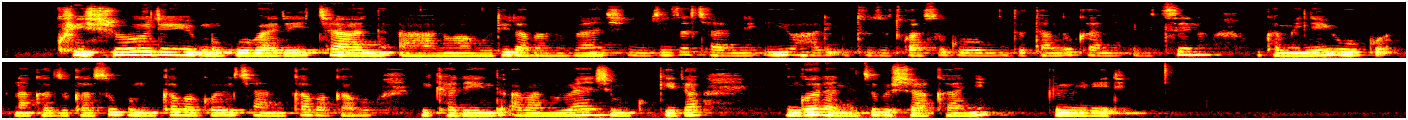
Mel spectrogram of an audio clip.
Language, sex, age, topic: Rundi, female, 25-35, education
